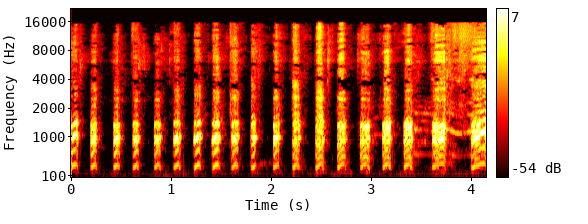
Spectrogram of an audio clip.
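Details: Laying hen looking for a comfortable nesting place, giving a steady series of sharp clucks, roughly two to three each second, evenly spaced and fairly loud throughout, ending with slightly drawn-out notes.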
